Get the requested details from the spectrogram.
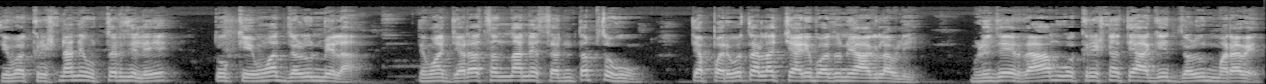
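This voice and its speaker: A man reading a prose rendering of a sacred story in steady, measured narration. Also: high voice, faint music behind. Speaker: reader of scripture.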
